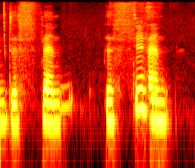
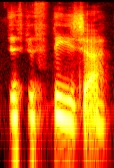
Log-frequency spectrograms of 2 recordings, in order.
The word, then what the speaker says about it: dysesthesia: Dysesthesia. – Dysesthesia.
